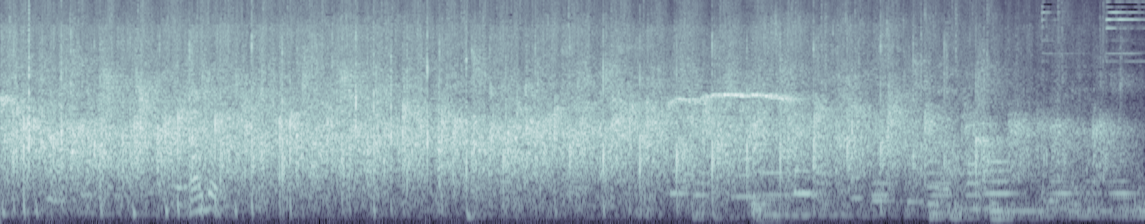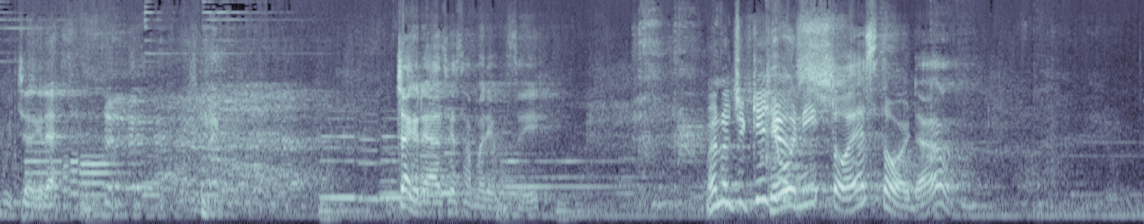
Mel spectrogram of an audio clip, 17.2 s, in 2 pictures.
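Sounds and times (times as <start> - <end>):
applause for the newlyweds: 0.0 - 8.6
speech: 1.5 - 1.9, 8.8 - 10.2, 11.0 - 12.9, 13.9 - 15.9
laughter: 4.8 - 11.8.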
